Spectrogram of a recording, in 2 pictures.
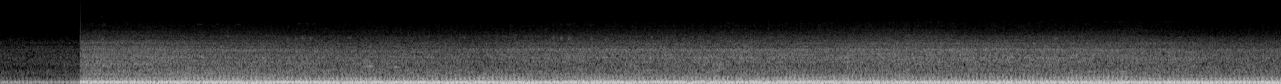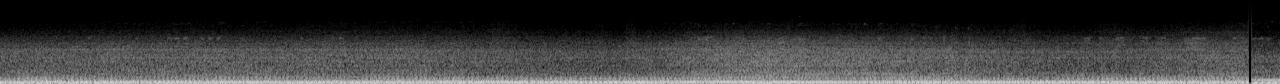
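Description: A lineup of John Deere 4020 tractors rumbles past at a Half Century of Progress show, producing a steady, loud low-pitched diesel drone that runs on continuously with only slight swells.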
